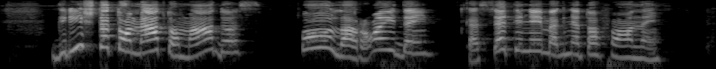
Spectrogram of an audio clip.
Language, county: Lithuanian, Utena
